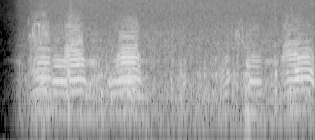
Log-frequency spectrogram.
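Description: A bar-headed goose gives a series of nasal, honking calls, about four or five loud bursts in quick succession, over a steady windy outdoor background.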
